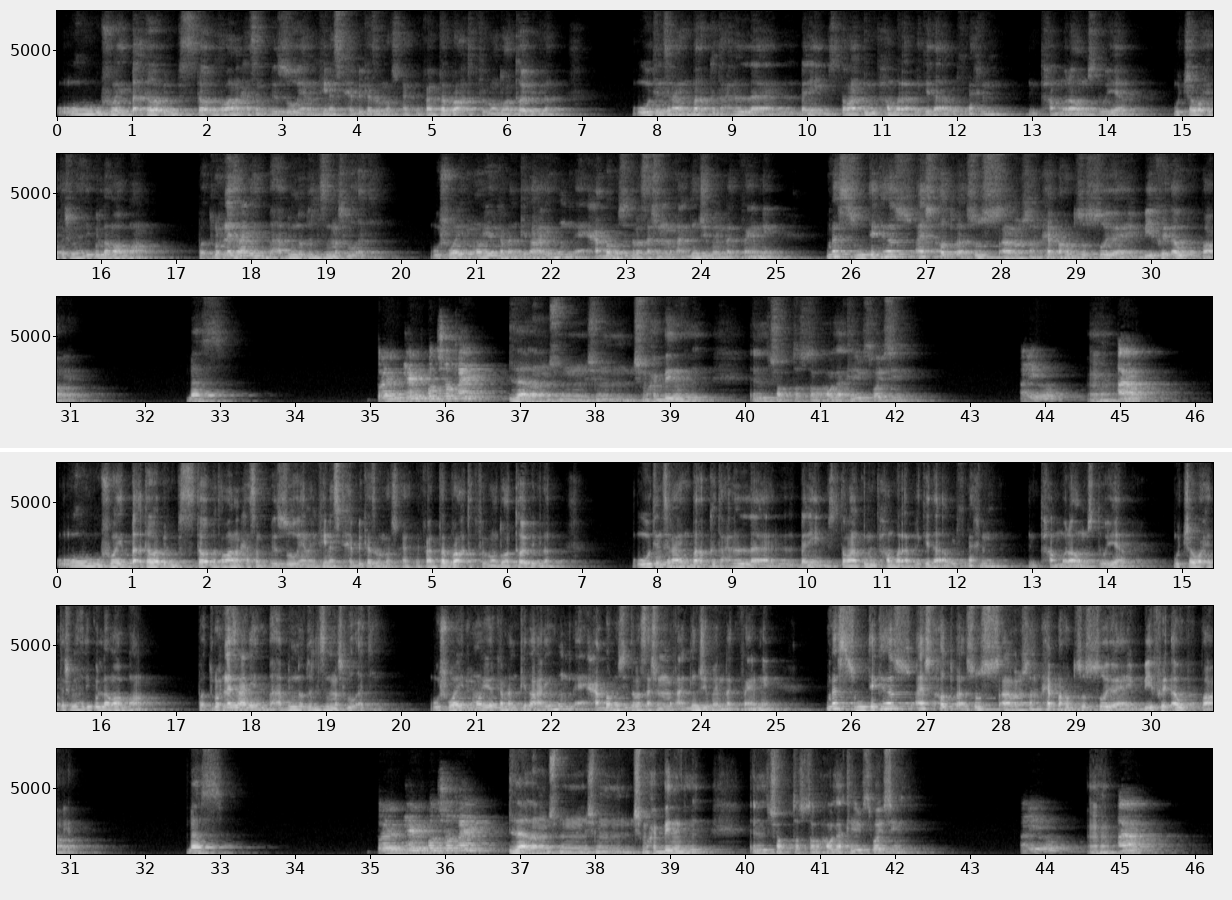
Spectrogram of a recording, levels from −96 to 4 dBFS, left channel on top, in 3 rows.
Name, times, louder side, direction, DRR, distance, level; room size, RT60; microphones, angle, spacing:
voice 1, 0.0-6.6 7.7-12.6 13.0-14.3 14.9-16.6 17.3-19.7 20.4-25.0 25.7-31.1 32.6-33.0 36.8-39.4 40.1-42.2 44.6-44.9, right 3 dB, 40° right, 7 dB, 0.4 m, -24 dB
voice 2, 35.1-36.5 43.7-44.2 45.0-45.2, right 1 dB, 85° left, -1 dB, 1.4 m, -23 dB
7.1 x 4.7 x 3.3 m, 1.0 s
head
